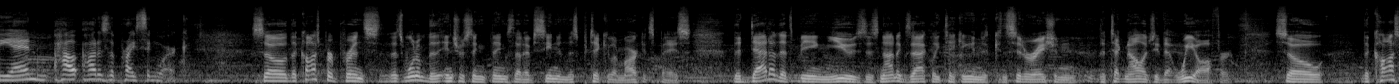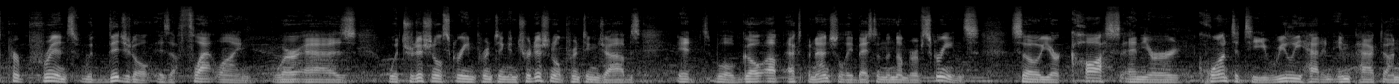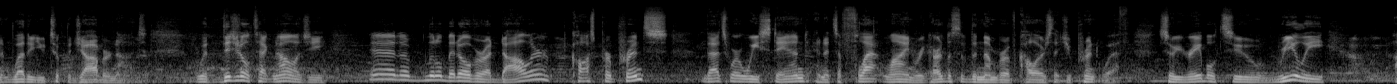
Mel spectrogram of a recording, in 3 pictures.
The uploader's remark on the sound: on location at TexWorld USA in New York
